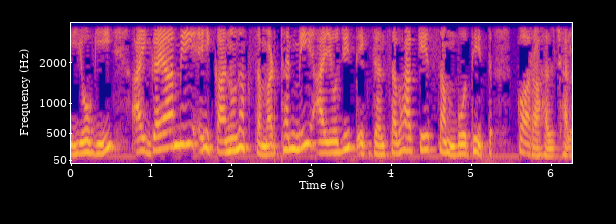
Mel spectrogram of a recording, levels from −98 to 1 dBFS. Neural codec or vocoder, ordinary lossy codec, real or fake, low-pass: none; none; real; 3.6 kHz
